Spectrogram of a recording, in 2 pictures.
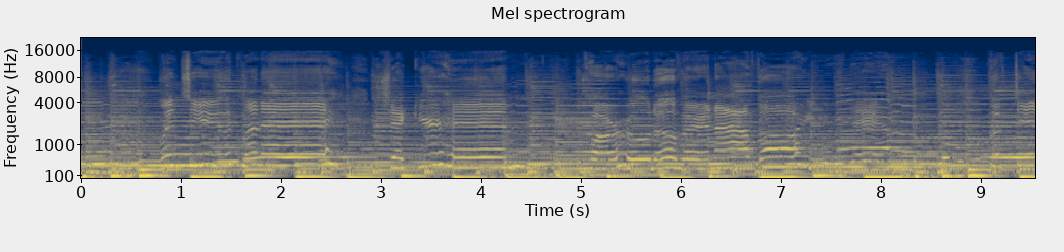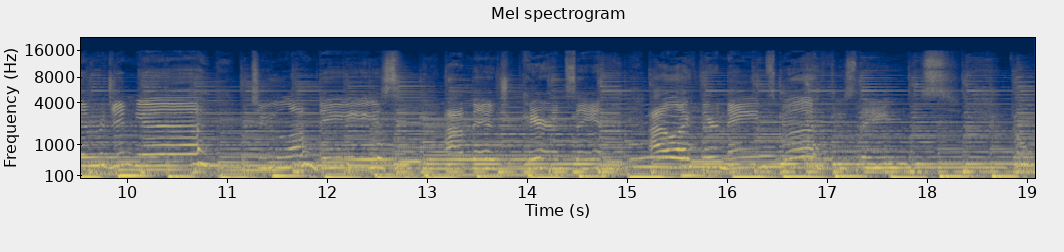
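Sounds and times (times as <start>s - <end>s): bass line: 0.0s - 19.0s
fiddle melody: 0.0s - 19.0s
strummed acoustic guitar: 0.0s - 19.0s.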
